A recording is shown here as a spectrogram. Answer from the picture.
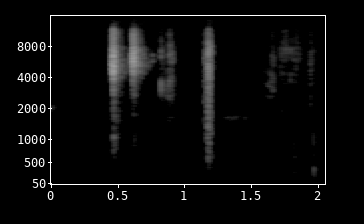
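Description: Near silence broken by a few faint, short clicks, four or so within the first second and a half and one more just before the end.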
